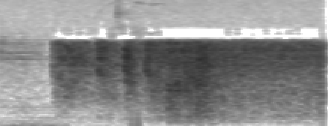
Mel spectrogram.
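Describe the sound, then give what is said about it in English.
A man gets into his car and its engine cranks and catches, then settles into a steady running rumble, sounding thin and band-limited as if heard through a telephone line. “Oh, shit, he's getting in his car.”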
